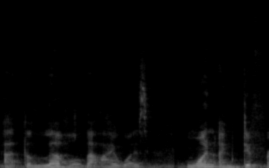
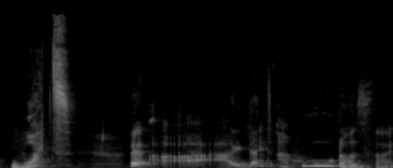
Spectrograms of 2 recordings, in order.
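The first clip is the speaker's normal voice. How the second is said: incredulous; 4 semitones higher, slower than usual. Real, not acted. Baffled by friends keeping tabs, incredulous. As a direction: ask it in stunned outrage.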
